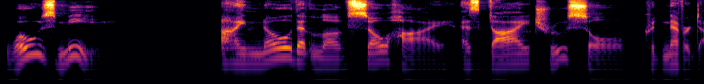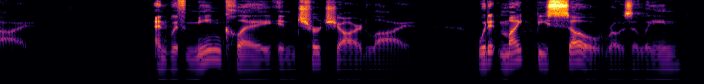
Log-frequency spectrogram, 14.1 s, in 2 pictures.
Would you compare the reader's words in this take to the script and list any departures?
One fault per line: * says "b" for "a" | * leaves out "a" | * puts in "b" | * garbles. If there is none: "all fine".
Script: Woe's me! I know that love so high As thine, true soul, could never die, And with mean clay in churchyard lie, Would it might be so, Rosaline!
* says "thy" for "thine"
